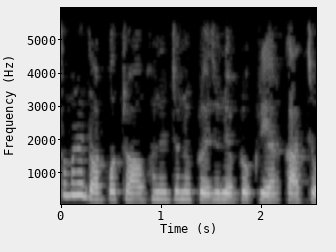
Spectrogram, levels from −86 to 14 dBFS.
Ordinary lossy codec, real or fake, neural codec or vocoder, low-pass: none; real; none; 5.4 kHz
